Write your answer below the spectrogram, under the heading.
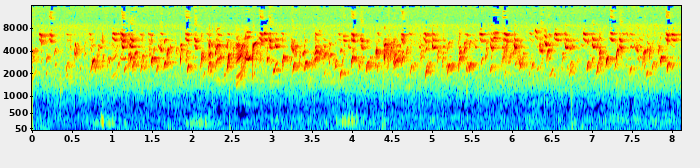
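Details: European goldfinch chicks giving their babbling song, played to stimulate goldfinches to sing. A dense, continuous, high twittering of overlapping chirps and trills with no pauses, plus a few faint low muffled bursts.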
